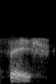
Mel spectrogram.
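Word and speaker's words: seiche: I say seish. How about you? – Talk to 10 different people and you'll hear 10 different pronunciations of that word. We usually call it seish.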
